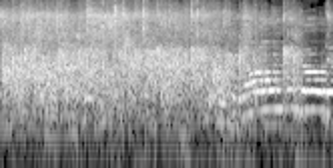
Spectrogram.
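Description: An audience claps and applauds in a room.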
